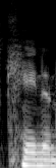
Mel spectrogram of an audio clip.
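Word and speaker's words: Canaan: a i n whereas Canan of the Jerusalem is c a n a n right so they're spelled differently but there the same word phonetically anyway so the point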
